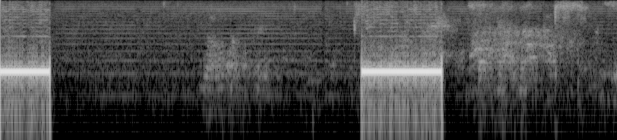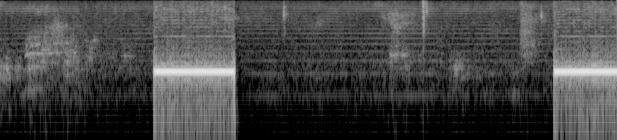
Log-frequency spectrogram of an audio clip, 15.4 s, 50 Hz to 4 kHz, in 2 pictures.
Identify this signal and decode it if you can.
Ringback tone (Europe, 425 Hz), with speech.
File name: out- -2002- - - .97958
